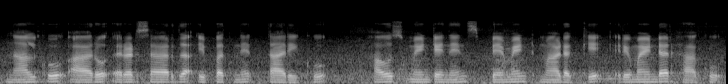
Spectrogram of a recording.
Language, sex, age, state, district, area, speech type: Kannada, male, 18-30, Karnataka, Shimoga, rural, read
